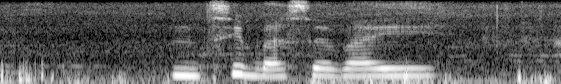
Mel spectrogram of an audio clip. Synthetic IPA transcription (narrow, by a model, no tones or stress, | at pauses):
n̩t͡sʰibasɪbaɪ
